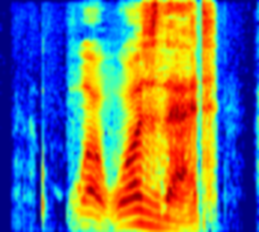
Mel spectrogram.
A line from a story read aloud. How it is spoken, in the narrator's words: I croaked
